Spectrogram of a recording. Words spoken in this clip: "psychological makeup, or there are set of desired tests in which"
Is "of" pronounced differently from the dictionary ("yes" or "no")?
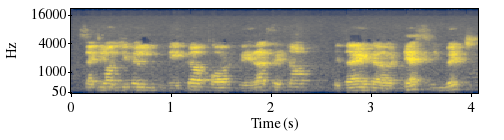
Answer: yes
